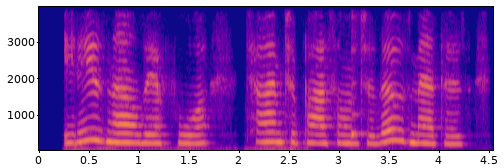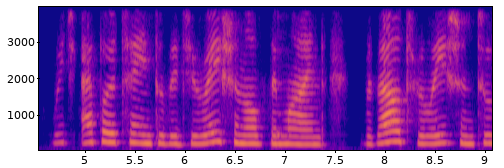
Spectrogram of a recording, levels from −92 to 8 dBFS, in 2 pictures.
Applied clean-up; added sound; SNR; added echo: neural mask model DeepFilterNet 3.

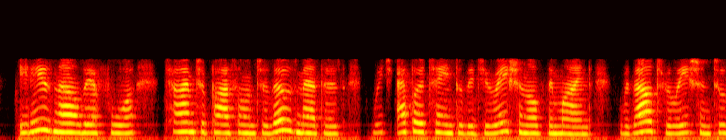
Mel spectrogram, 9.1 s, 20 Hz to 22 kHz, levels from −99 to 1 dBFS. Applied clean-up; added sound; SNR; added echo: none; none; none; none.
